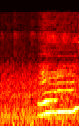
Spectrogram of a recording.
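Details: A pet Labrador Retriever, a carrot lover, whines while asking for a carrot: a thin, high, steady whimper that holds level, then lifts slightly at the end, as a person asks in Tamil what it wants.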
